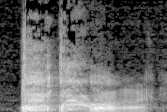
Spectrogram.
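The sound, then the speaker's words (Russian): A man turned toward a window coughs and clears his throat in a rough, voiced fit of two or three bursts. Loud and alone, it runs continuously for about a second and a half. “Аристарх Иванович запутался, встал и, отвернувшись к окну, начал кашлять. Кашель у меня, братец.”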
